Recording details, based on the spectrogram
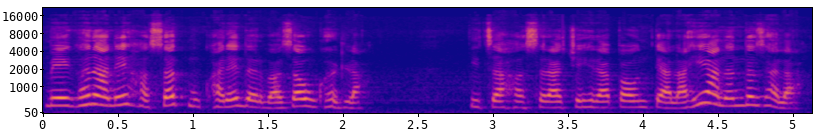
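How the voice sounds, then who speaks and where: A woman narrates an emotional family story in a calm, measured way. Her voice is high-pitched but mellow and dark in tone. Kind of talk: story reading.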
